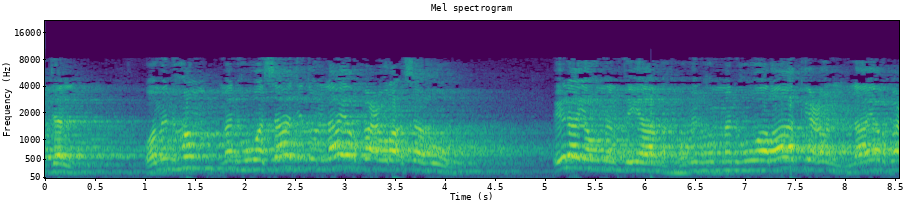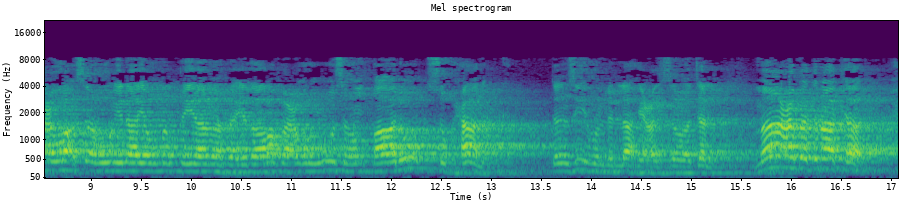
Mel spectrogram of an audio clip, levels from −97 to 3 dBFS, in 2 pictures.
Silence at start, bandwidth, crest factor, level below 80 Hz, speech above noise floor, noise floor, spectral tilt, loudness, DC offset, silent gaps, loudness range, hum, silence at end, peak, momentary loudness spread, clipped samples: 0 s; 8.8 kHz; 16 dB; -64 dBFS; 21 dB; -36 dBFS; -3 dB/octave; -15 LUFS; under 0.1%; none; 4 LU; none; 0 s; 0 dBFS; 14 LU; under 0.1%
